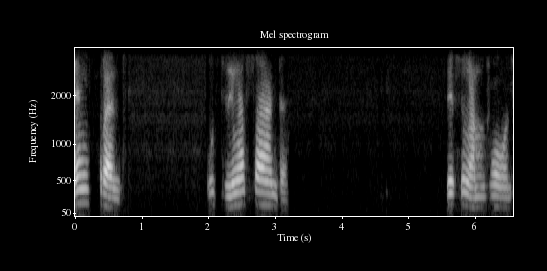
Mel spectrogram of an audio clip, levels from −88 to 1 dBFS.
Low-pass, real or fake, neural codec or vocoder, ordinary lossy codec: 3.6 kHz; fake; autoencoder, 48 kHz, 32 numbers a frame, DAC-VAE, trained on Japanese speech; Opus, 16 kbps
